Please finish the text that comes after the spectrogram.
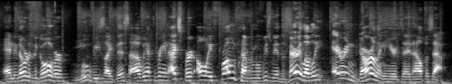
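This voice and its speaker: A man's voice: a little high, big pitch swings, very fast, over music. A man in his twenties hosting a casual gaming chat, rambling with laughing asides. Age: 20s. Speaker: host.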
